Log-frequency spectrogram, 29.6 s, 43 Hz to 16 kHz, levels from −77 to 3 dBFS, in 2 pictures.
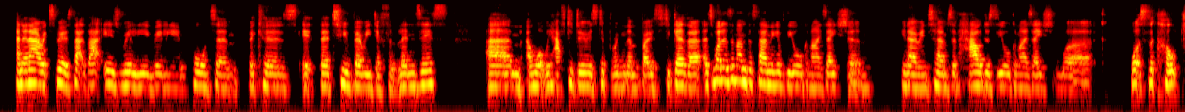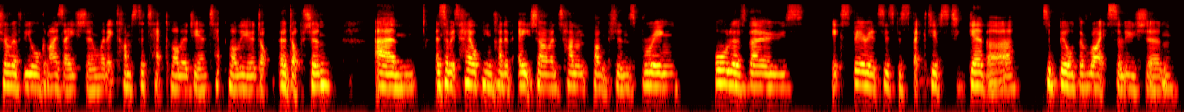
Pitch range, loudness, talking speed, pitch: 155-180 Hz, -23 LUFS, 175 wpm, 165 Hz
